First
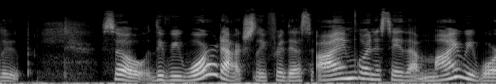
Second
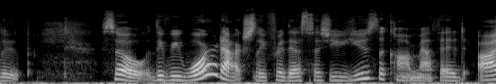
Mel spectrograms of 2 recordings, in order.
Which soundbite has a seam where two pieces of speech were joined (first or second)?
first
